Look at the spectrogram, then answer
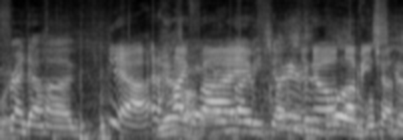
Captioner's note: laughs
